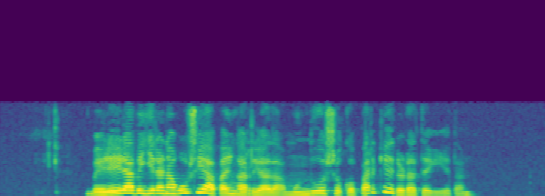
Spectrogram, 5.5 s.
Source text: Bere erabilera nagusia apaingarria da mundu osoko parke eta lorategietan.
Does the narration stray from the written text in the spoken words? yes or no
yes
